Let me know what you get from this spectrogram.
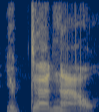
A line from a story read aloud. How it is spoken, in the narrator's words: I growled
